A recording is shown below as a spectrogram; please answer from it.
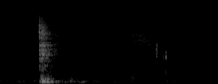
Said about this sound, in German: Ich bin noch am Mümmeln.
